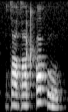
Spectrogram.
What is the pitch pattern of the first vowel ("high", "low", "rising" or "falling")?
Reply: low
